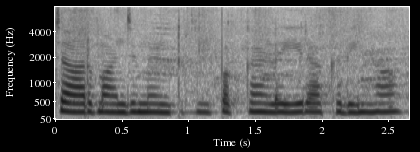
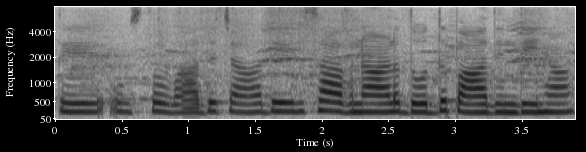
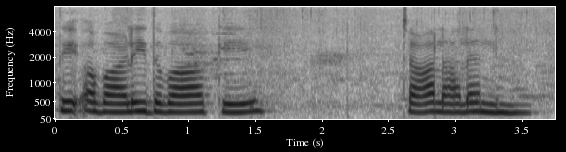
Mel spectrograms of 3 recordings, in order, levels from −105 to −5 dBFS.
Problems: constant background noise, continuous background conversations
